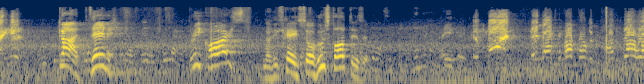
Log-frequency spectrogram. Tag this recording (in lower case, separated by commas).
speech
